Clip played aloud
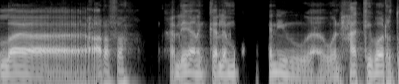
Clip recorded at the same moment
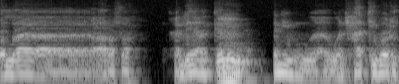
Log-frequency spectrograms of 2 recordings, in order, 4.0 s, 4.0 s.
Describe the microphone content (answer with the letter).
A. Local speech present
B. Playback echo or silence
A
